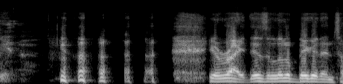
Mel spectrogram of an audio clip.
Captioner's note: boss laughing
